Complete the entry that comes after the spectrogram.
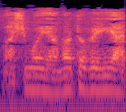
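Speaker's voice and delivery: quiet, sheepish little confession; shy admission. Retold or imitated. Second Shinbashiya head admitting it to the meeting, sheepishly. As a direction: own up to it softly, a bit embarrassed. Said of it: "恥ずかしそうに言わないで".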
